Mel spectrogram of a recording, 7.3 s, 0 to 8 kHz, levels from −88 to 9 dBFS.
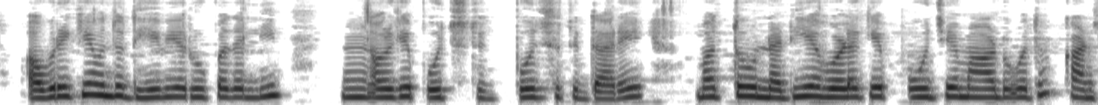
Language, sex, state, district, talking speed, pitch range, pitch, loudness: Kannada, female, Karnataka, Dharwad, 100 wpm, 235-260 Hz, 245 Hz, -14 LUFS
